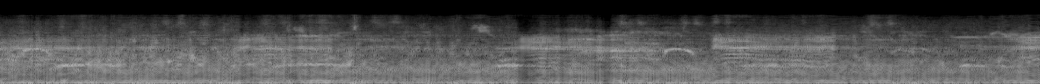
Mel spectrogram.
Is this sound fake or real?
fake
